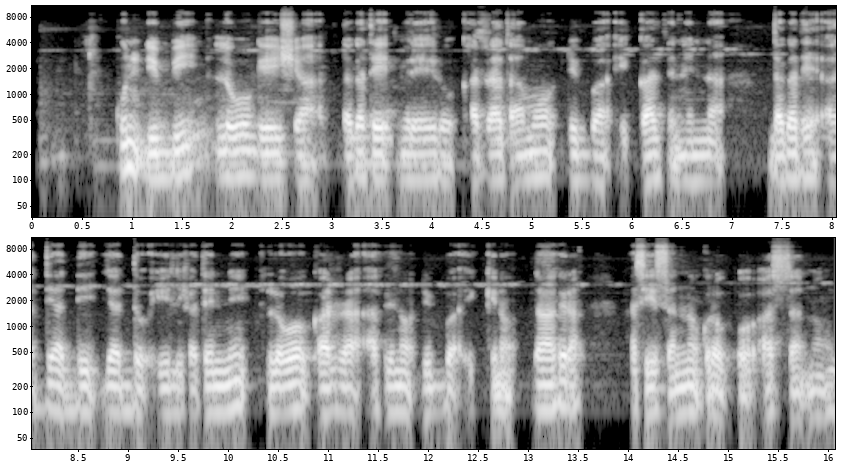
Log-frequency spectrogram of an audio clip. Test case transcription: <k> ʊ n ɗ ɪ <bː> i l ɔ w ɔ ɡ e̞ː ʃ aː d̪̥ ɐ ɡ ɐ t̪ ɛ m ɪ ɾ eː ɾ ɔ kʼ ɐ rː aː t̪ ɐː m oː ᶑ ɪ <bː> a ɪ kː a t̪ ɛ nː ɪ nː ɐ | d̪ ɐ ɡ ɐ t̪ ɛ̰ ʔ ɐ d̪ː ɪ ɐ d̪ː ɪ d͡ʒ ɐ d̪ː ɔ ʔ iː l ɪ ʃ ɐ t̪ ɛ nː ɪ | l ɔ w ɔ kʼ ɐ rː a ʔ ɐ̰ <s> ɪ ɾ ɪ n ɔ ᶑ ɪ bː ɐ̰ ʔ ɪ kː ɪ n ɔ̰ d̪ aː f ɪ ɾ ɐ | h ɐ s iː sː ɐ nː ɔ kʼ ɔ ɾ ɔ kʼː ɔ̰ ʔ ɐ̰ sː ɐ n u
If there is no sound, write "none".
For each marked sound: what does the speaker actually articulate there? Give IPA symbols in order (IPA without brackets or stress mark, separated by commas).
k, bː, bː, f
